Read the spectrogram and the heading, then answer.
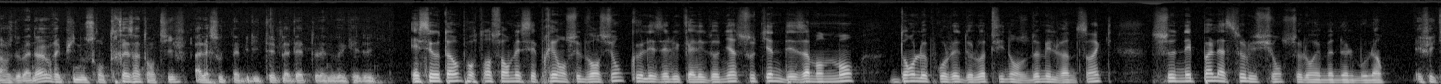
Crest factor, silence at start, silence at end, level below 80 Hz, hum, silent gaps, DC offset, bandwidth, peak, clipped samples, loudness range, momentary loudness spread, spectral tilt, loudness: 16 dB; 0 s; 0 s; -46 dBFS; none; none; under 0.1%; over 20 kHz; -4 dBFS; under 0.1%; 2 LU; 5 LU; -6 dB/octave; -21 LUFS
